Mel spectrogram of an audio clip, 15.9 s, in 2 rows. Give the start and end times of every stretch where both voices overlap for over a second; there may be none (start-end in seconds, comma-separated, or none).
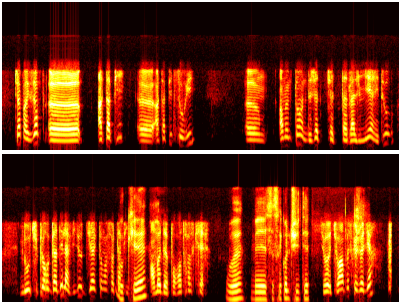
none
